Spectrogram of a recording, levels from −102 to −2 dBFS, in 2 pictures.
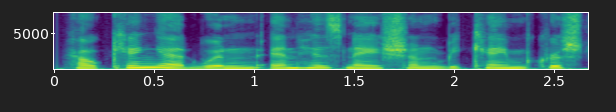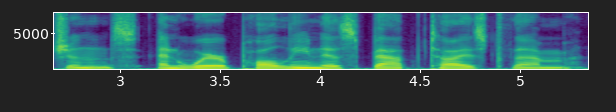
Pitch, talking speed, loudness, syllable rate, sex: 190 Hz, 145 wpm, -16 LUFS, 4.4 syllables/s, female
